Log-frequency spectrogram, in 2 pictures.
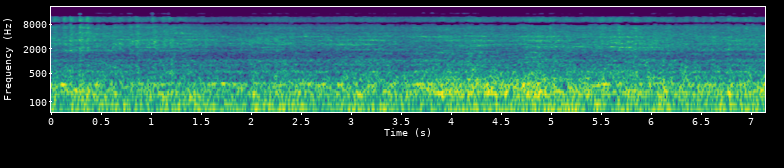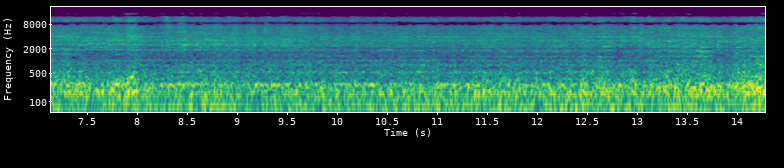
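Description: Union Pacific coal train's freight cars rolling past at close range: a steady noise of steel wheels running on the rails.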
